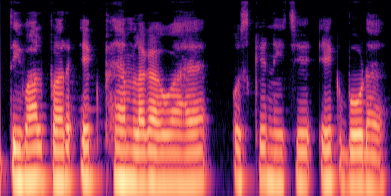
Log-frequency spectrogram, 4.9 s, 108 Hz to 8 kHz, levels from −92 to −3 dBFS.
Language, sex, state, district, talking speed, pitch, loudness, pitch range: Hindi, male, Jharkhand, Deoghar, 145 wpm, 145 Hz, -17 LUFS, 140-155 Hz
